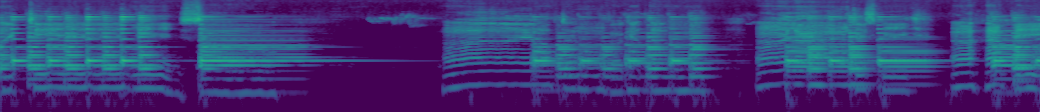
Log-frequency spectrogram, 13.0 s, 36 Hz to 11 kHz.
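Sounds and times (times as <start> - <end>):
piano chords: 0.0 - 4.7, 6.4 - 13.0.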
